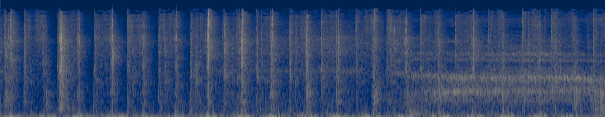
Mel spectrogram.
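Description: Tarot cards being shuffled by hand, the cards slapping against each other in a rapid, irregular run of clicks. A faint steady tone joins in for the last two seconds.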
